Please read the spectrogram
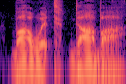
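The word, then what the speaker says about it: Bawitdaba: go 23 years ago bawwit daba which i'm just now learning is how you say that nice job kid rock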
